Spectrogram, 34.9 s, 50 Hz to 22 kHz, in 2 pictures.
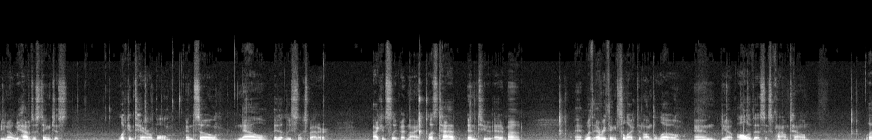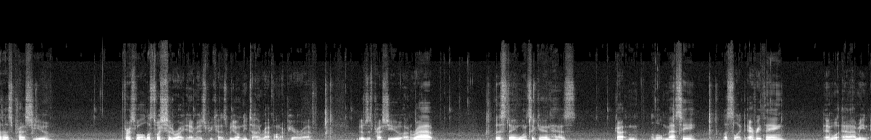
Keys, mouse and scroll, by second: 0.0 a, 0.3-1.3 scroll up 1, 1.6 middle click, 1.6 scroll down 1, 1.7 middle click, 1.8-2.2 scroll up 1, 2.2 click, 2.7-3.0 scroll down 1, 3.0 a, 3.3 middle click, 6.3 middle click, 6.8 scroll down 1, 9.4 alt+a, 11.3 1, 12.5 l, 14.9 a, 15.5 right click, 17.0 g, 17.6 right click, 18.0 u, 18.6-20.5 drag, 20.5 scroll down 1, 21.3 click, 22.6 scroll up 1, 24.0 u, 24.5 click, 25.3 scroll down 1, 25.7 g, 26.4 click, 26.7 middle click, 26.9 scroll up 1, 27.3 alt+a, 28.1 l, 29.5 click, 29.5 click, 30.4 middle click, 30.6 scroll down 1, 31.0 a, 31.7 a, 32.5 scroll down 1, 32.8 middle click, 33.0 a, 34.2 click.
